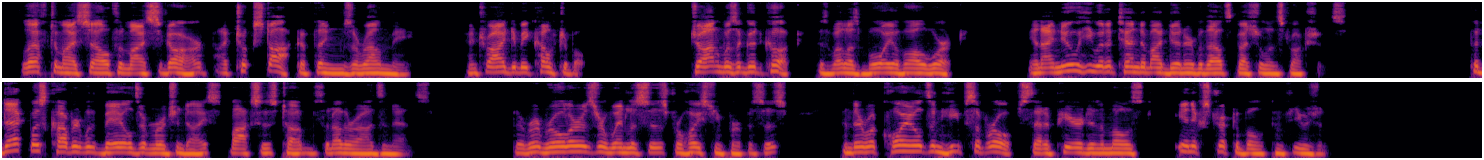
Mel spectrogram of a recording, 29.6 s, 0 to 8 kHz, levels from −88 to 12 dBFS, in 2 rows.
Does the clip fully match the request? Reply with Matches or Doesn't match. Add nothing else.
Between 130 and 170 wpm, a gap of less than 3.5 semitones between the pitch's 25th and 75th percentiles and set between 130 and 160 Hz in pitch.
Doesn't match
